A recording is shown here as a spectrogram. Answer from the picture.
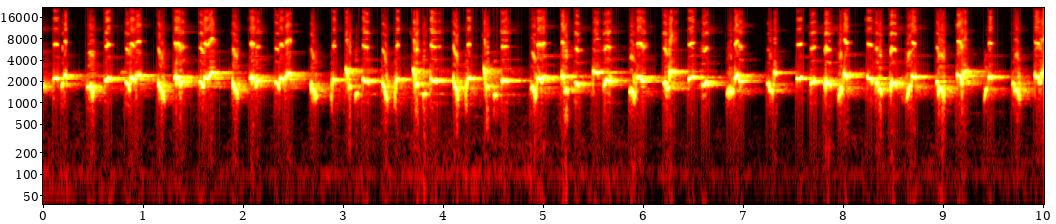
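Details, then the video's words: Fighting-style yellow-vented bulbul song for prompting young birds: an unbroken stream of fast, liquid chirps and short warbled phrases, bright and insistent throughout. "COCOK BUAT PANCING BURUNG TRUCUK MUDA"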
